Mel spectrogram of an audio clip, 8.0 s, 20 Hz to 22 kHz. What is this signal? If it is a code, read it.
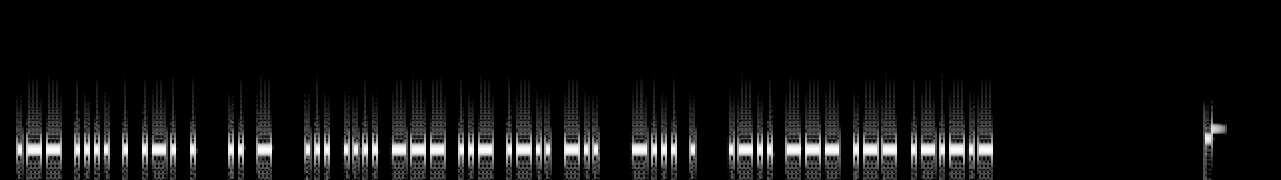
Morse code, heard as a keyed tone, about 40 wpm, 700 Hz. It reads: WHERE IT SHOULD BE LOW.
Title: Sentences from Top 1000 Words - Review Part 1 - 40wpm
